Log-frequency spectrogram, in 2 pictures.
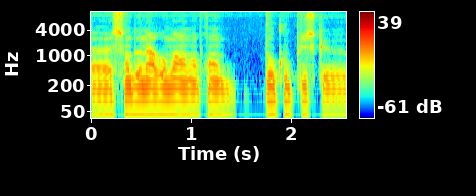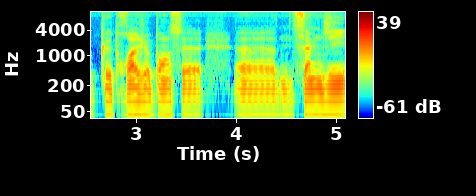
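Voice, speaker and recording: Dark, mellow tone with monotone, flat intonation at a very slow pace, on a very clean recording with a silent background. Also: man, very deep, low pitch for a man. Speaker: football podcaster. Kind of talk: casual chat. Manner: halting.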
